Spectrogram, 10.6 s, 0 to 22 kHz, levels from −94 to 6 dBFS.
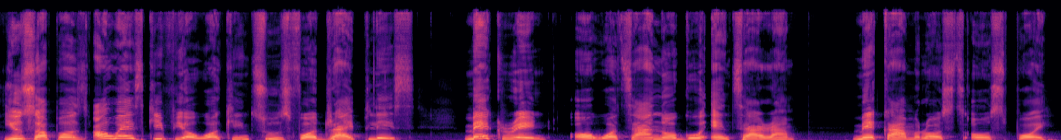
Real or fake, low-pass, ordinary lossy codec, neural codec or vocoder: fake; none; none; vocoder, 48 kHz, 128 mel bands, Vocos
